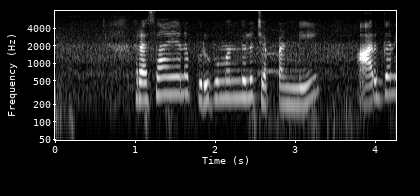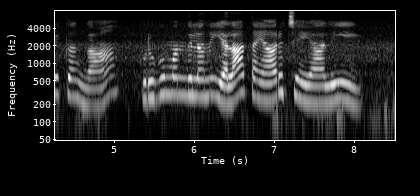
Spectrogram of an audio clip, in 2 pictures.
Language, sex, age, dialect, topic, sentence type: Telugu, female, 18-24, Utterandhra, agriculture, question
